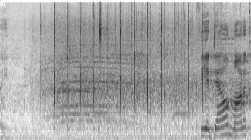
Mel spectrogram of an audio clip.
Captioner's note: crowd cheers and applauds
